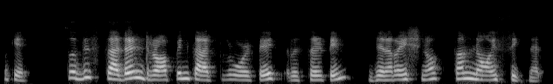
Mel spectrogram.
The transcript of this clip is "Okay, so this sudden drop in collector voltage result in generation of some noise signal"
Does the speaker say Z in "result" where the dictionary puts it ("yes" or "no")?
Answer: no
